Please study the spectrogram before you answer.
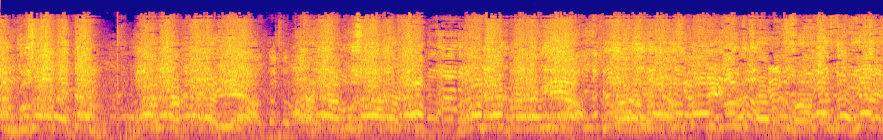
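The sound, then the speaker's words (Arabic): Sudatel company employees chant slogans at a protest. Massed voices shout loudly and steadily the whole time, with overlapping calls and crowd babble. “وردد موظفو سوداتيل هتافات:”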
